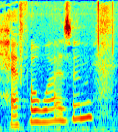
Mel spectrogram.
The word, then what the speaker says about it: Hefeweizen: I'm drinking a Boulevard Hefeweizen, is that how you say it? – Mm-hmm.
